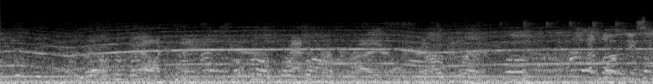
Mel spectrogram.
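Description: Fair ride machinery running as the ride gets under way: a steady high-pitched whine that rises in pitch during the first couple of seconds and then holds, over a low rumble, with people's voices around.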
